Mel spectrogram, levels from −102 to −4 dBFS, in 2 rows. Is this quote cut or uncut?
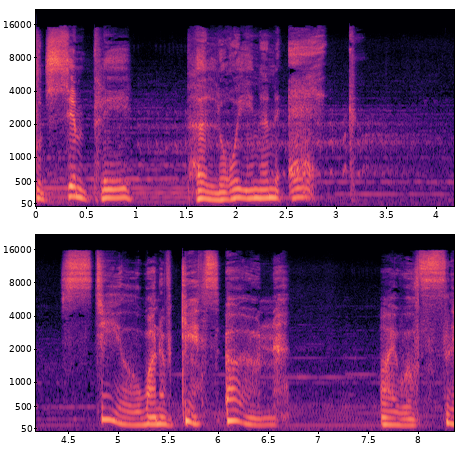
uncut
